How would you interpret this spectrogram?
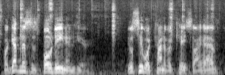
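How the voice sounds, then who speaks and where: A man's voice: medium pitch, lively intonation, fast, slight background noise, lightly acted. A man playing a desperate, defiant American fugitive in old radio drama style, clipped and urgent. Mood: defiant, angry. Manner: hard-boiled, clipped, urgent. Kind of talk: 1940s-50s radio drama acting and narration. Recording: old radio broadcast with music.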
